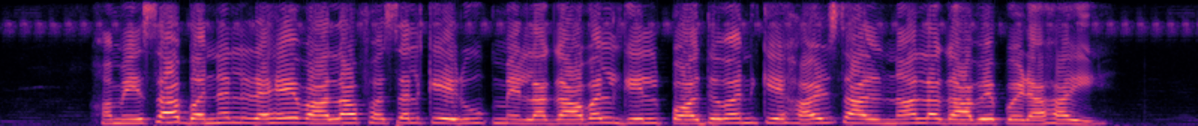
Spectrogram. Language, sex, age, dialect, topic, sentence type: Magahi, female, 36-40, Western, agriculture, statement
